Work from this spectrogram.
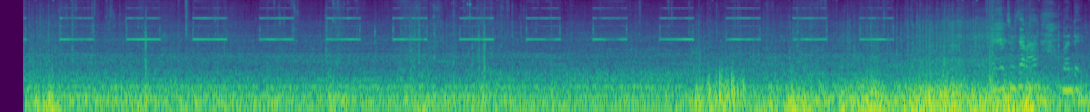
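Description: A road vehicle drives steadily with its engine rumbling low, while a reversing alarm beeps in a regular repeating pattern throughout; voices talk faintly in the background near the end.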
